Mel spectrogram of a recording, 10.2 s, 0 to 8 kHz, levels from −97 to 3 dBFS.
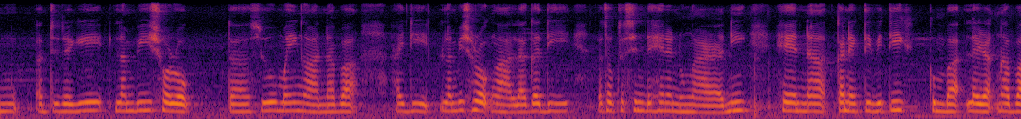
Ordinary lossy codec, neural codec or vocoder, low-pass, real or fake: none; none; 7.2 kHz; real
